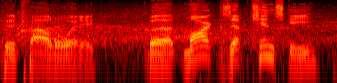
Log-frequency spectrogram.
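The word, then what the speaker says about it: Rzepczynski: But Mark Zepchinski, you just do not pronounce the R. In fact, I guess it's pretty impossible. Zepchinski, 6'1", 206-pounder out of Oak Lawn, Illinois.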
